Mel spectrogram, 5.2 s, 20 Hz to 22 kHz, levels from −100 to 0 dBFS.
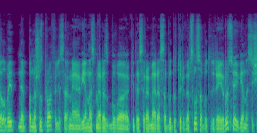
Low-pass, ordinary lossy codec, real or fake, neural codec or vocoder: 14.4 kHz; AAC, 64 kbps; real; none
